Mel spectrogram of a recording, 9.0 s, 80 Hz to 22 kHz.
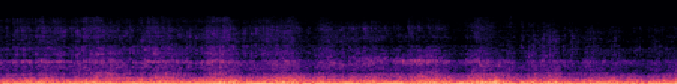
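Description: Hemi V8 engine of a Dodge SRT8 running with a steady, deep, choppy rumble and no revving.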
